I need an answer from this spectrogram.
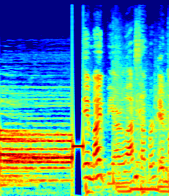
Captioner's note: angelic choir; beep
